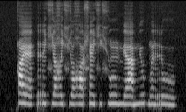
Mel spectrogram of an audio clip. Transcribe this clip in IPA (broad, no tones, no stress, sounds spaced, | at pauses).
q ɛ | r ə̃ ç ə ʁ ɐ ç o ʁ ɔ ɬ ɛ̃ ç ə ç w ũ mʲ aː mʲ u b ə̃ r u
